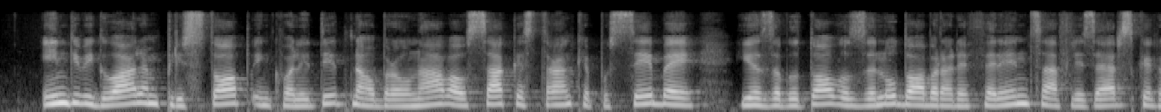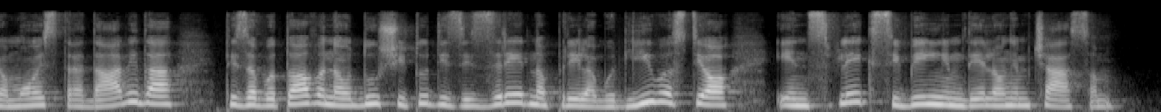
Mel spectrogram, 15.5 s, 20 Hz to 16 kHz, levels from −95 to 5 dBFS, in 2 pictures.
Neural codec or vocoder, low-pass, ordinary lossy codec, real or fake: codec, 24 kHz, 0.9 kbps, WavTokenizer, small release; 10.8 kHz; none; fake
